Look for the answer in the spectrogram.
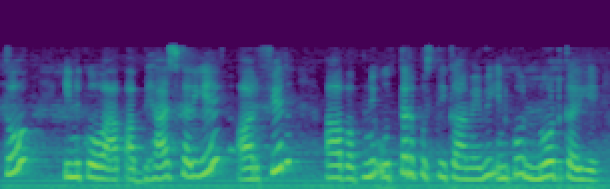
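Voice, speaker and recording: A woman teacher giving a grammar lesson, reciting word forms slowly and having the class repeat after her. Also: sits high, animated, warm tone, highs cut off, slight background noise. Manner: measured, drawn-out chanting of word forms.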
